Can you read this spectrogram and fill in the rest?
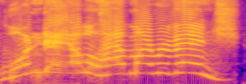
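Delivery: high, shouted, hammed-up villain voice; over-the-top cartoon villain yelling a vow; anime villain vow. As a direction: play the wronged anime villain swearing revenge. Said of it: "He's like".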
